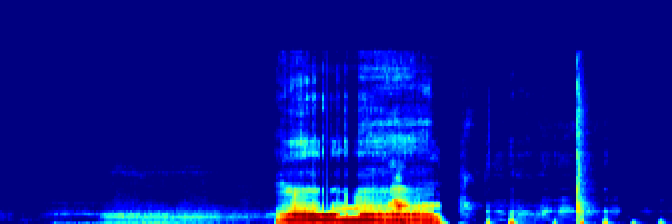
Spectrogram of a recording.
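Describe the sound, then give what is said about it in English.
A person takes a big, breathy inhale, heard as a low rush of air, followed by a loud, sustained voiced groan-like exhale and then a few short, clipped vocal bursts. “we're all going to just stop for a second. We're going to do a big inhale.”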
